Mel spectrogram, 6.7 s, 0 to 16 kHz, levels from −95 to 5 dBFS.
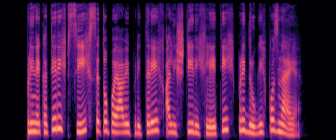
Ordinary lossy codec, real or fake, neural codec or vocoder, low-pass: none; real; none; 14.4 kHz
